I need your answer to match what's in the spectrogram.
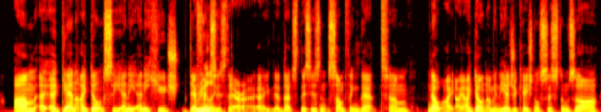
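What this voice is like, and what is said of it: British accent. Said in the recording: “I've returned to Britain many times... even though the accent may not convey this, I'm very fully American”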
